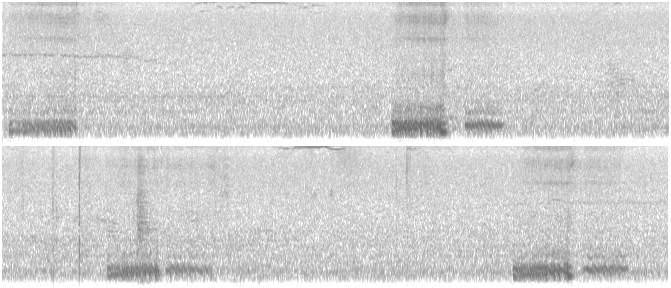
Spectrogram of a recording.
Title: Dunkin Snoring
